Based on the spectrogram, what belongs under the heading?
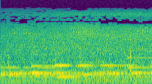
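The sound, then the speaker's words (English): A steady, continuous rush of flowing water in a creek called Lost Creek, even in loudness, with no voices and a faint low hum running beneath it. “This creek is called Lost Creek.”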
